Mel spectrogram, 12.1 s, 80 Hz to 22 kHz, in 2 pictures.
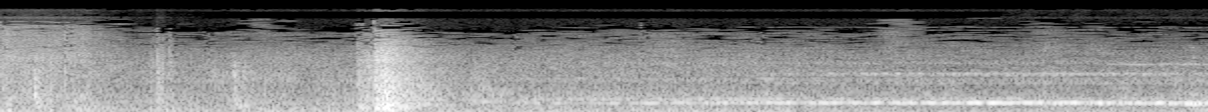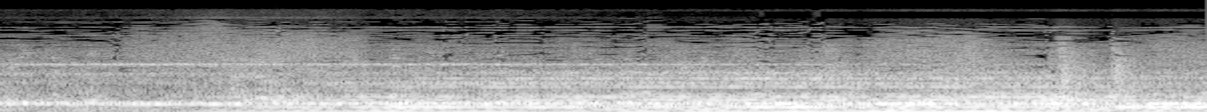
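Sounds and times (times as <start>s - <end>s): synth drone: 2.6s - 12.0s
higher synth tone: 2.8s - 12.0s.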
